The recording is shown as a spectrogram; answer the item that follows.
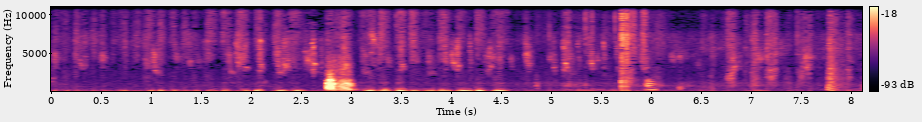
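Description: Faint handling sounds of tools and items being picked through in a small basket: scattered light knocks and rustles, with one short louder clunk about three seconds in.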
